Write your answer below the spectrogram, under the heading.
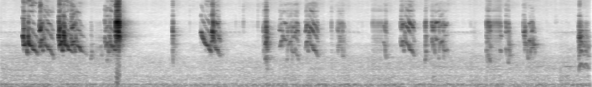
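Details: Budgerigars giving happy sounds: quick high squeaky chirps and scratchy warbles in irregular bursts, sharpest near the start and around the second mark, over a steady low indoor hum.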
